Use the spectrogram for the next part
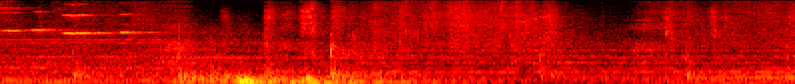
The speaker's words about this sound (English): An electricity point sparks.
